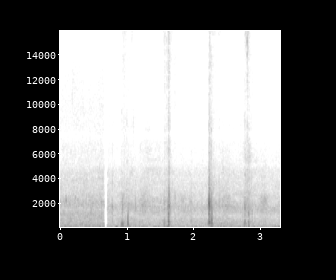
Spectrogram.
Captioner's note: footsteps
